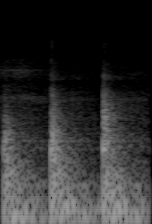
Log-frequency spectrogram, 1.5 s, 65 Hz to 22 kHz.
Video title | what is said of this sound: Lizardskin comparison 0, 1,2,3,4 coats | you hear the dull thud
